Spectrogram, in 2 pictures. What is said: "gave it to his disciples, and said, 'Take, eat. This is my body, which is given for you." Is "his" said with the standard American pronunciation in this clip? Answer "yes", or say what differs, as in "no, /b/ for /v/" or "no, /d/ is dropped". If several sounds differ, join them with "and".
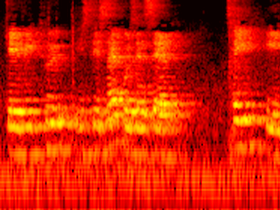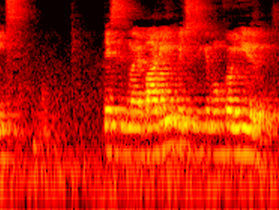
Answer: yes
